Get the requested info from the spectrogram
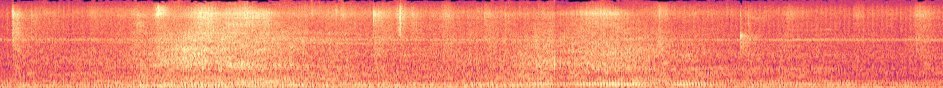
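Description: Diesel engine of a loaded dump truck running, revving up twice, about two and six seconds in, with a few sharp clicks over it.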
